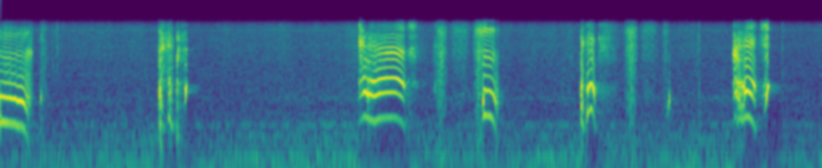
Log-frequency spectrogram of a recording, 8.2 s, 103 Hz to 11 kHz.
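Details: A 7-week-old infant has hiccups, making brief squeaky, voiced catches every few seconds, some with a short whimpery tail, consistent with ordinary infant hiccups.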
